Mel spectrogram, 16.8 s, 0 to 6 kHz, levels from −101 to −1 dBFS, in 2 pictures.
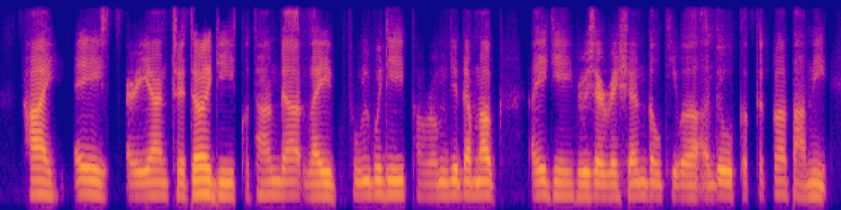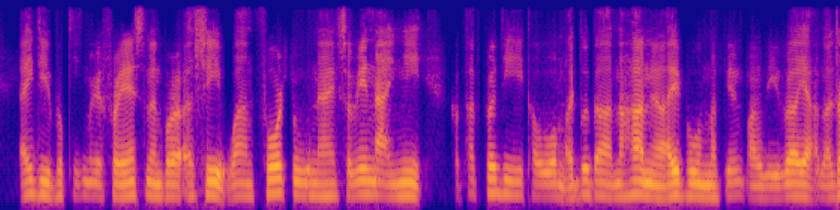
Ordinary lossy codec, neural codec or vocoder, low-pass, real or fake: none; codec, 16 kHz, 0.5 kbps, X-Codec, HuBERT features, trained on general audio; 5.4 kHz; fake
